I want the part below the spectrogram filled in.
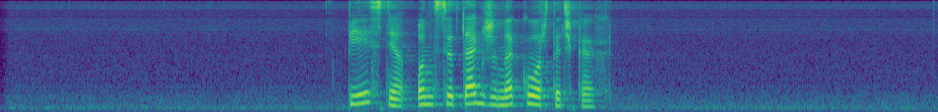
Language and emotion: Russian, positive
